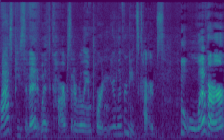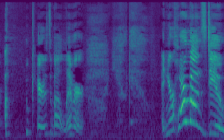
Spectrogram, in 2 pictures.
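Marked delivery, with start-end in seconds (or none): 6.7-9.0 shrill, booming outburst, high and loud, swooping. Talking to listeners about fueling properly with carbs, yelling. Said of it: "Sorry, I'm yelling".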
